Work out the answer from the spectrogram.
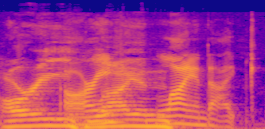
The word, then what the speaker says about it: Arie Luyendyk: Okay, and that is how you say his name, Arie Luyendyk.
